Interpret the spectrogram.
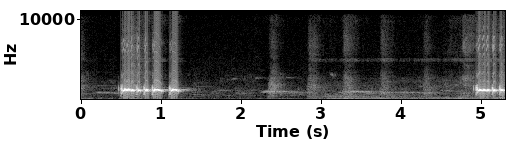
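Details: Zebra dove, a local bird, giving a short stuttering run of about five rapid cooing notes, then near silence, then another burst beginning at the end.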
